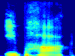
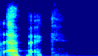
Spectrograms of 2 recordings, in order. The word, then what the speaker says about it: epoch: It's epoch, not epic. – Was somebody asking that? – A couple people said that they pronounced the epoch tees epic, but it is not epic. It is epoch.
